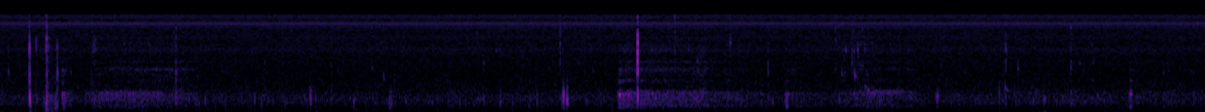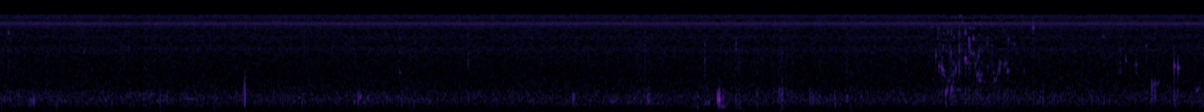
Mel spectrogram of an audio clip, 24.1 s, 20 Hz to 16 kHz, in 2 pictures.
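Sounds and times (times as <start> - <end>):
faint high whine: 0.0 - 24.0
underwater gurgling and sloshing: 0.0 - 24.0.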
